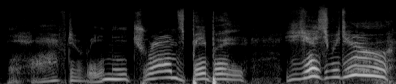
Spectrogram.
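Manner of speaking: high, loud, slow mocking screech; shrill mock-hysterical chant; mocking shriek impression. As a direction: parody her as a hysterical screamer. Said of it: "That's what she should have sounded like".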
